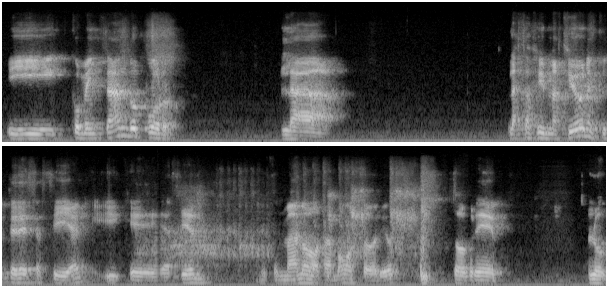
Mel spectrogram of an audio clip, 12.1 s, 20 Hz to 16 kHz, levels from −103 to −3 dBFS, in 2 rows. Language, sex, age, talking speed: Spanish, male, 40-59, 90 wpm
